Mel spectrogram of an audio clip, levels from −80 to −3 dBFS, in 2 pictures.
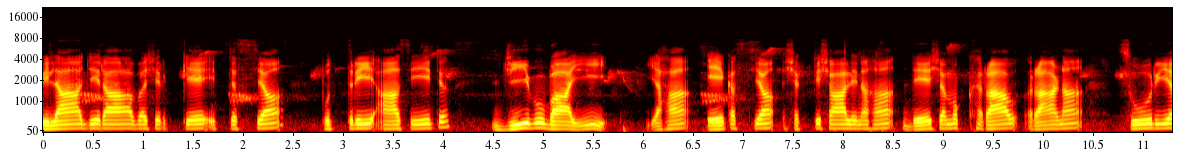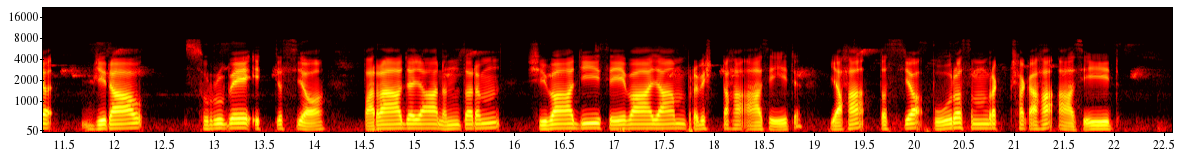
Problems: constant background noise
